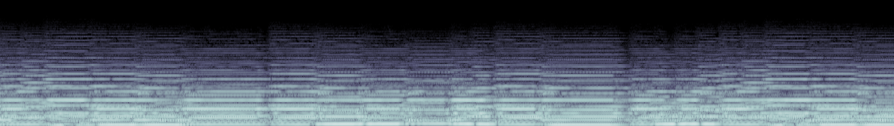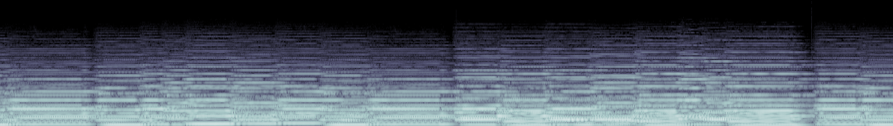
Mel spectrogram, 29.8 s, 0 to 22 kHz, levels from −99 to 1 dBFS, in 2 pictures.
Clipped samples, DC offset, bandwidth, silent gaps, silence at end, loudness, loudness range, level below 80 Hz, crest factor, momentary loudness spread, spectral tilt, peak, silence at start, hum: under 0.1%; under 0.1%; 5.2 kHz; none; 0 s; -17 LUFS; 2 LU; -22 dBFS; 12 dB; 4 LU; -10.5 dB/octave; -4 dBFS; 0 s; none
